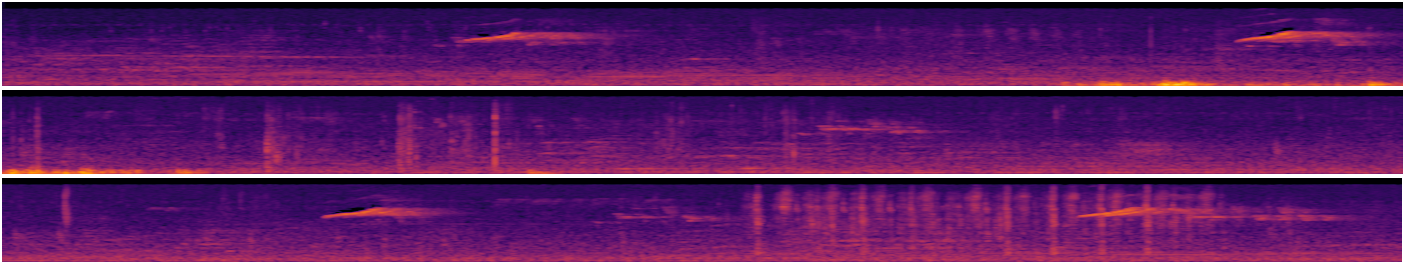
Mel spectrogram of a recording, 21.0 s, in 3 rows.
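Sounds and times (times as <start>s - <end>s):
bird chirping: 16.9s - 20.8s.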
